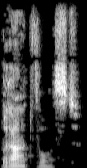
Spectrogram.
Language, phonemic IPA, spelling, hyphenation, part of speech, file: German, /ˈbʁaːtvʊʁst/, Bratwurst, Brat‧wurst, noun, De-Bratwurst.ogg
- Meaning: 1. a sausage which has been or is suited to be fried or grilled; a bratwurst 2. a smoked sausage, made of raw Brät, which is eaten cold or cooked in water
